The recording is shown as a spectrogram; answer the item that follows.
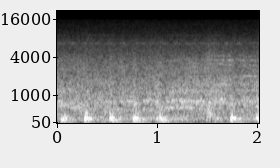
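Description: Stadium crowd noise from a football match broadcast, with a steady low drumbeat about four times a second, typical of supporters' drums in the stands.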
